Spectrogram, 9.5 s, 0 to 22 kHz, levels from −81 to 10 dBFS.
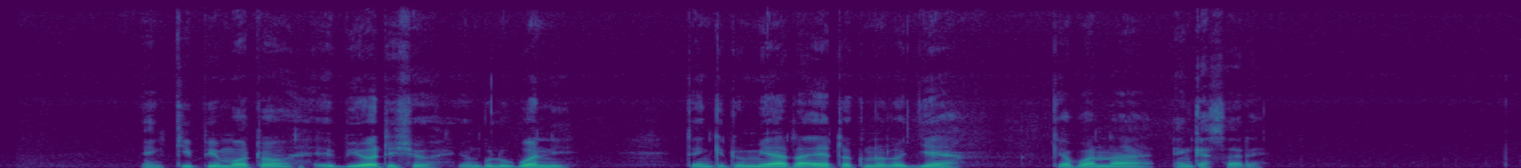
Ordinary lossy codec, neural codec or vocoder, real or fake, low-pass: none; none; real; none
